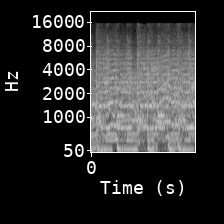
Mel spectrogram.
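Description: Electronic dance-remix music from a live single-keyboard (orgen tunggal) band. A steady kick-drum beat, about four a second, runs under a high synth melody.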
